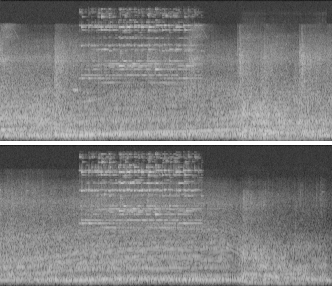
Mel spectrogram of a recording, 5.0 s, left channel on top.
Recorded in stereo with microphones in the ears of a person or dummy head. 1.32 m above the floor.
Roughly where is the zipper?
Left.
